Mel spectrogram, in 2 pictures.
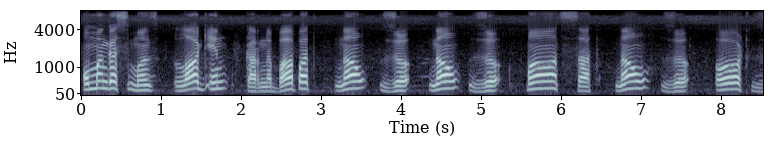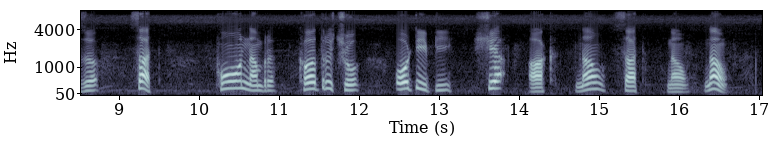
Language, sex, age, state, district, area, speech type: Kashmiri, male, 30-45, Jammu and Kashmir, Ganderbal, rural, read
